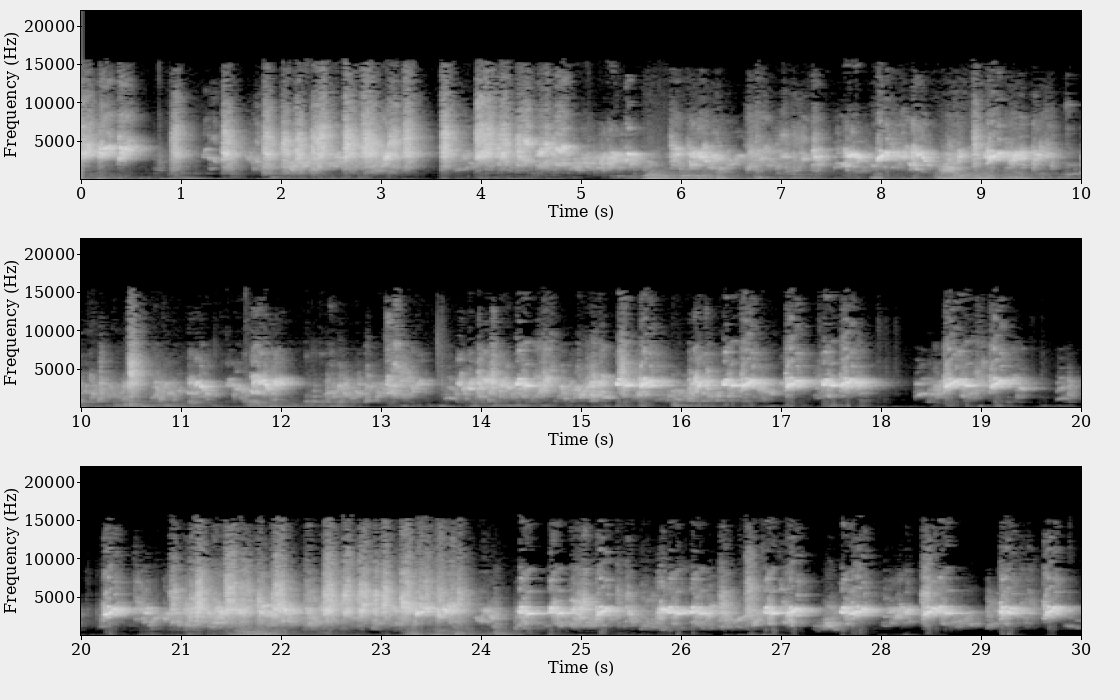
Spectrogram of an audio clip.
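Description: Budgerigar chatter: a fast, almost unbroken run of chirps, squawks and warbling, pausing briefly twice in the second half, with a few soft low thumps.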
